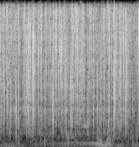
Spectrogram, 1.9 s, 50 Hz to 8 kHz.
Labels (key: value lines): label: biophony, cascading saw
recorder: SoundTrap 600 or HydroMoth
